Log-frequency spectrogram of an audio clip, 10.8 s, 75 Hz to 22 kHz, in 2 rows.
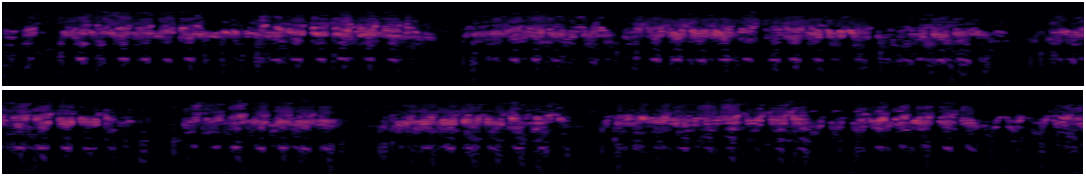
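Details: Black stork nestlings in Estonia during a lamprey feeding at 07:47, June 2017, on a live nest camera; raspy wheezing phrases of about a second each, repeated roughly every two seconds over a rhythmic low clicking.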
